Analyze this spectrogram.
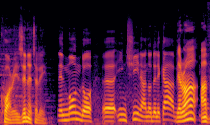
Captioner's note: speaking in foreign language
